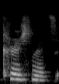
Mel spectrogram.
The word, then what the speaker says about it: Karishma: And Karishma? Hi. Yeah, Karishma is the right way to say it.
